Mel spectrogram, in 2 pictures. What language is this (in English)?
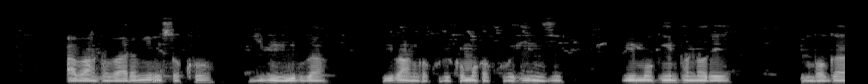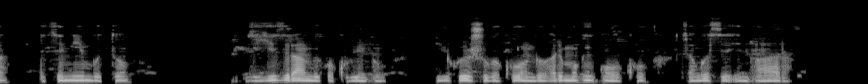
Kinyarwanda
